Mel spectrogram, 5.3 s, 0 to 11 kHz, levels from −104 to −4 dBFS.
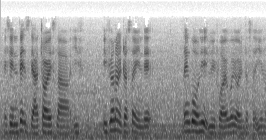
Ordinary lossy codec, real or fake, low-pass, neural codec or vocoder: none; real; none; none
